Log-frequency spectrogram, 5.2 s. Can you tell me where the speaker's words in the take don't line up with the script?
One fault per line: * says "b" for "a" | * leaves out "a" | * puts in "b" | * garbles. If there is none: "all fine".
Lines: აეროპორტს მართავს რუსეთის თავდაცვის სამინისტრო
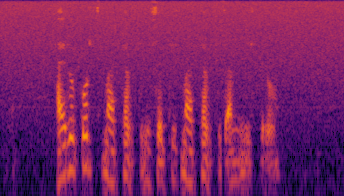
* says "მართავს" for "თავდაცვის"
